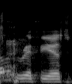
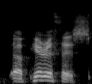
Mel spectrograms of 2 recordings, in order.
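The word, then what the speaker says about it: Pirithous: Oh, it is Pertheus. Pardon. No, Pirithus. Pirithus. Okay, Pirithus it is. I Yeah. know how to pronounce the name daughter, though.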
